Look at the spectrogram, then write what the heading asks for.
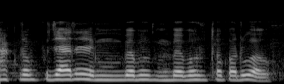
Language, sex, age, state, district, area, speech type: Odia, female, 60+, Odisha, Cuttack, urban, spontaneous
